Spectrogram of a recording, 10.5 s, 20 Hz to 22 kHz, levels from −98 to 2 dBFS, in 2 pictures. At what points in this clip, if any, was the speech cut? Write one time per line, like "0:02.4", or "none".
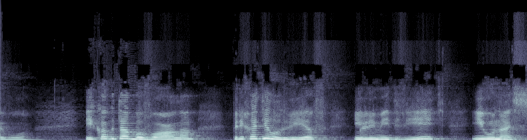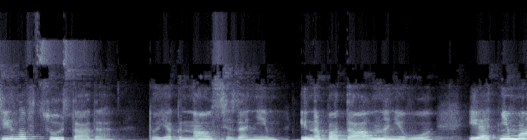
0:05.9
0:08.1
